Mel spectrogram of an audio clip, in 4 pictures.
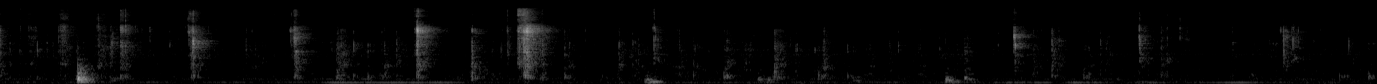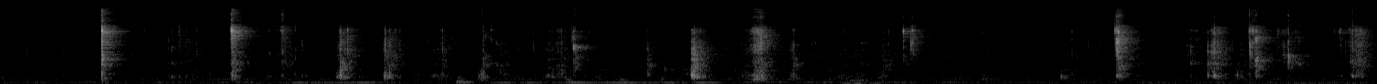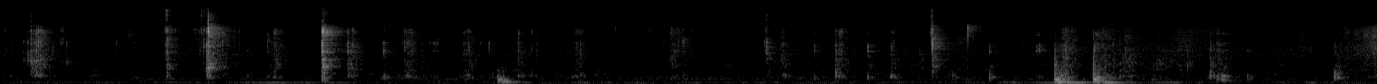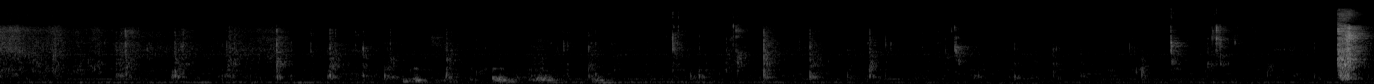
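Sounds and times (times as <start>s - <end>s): chewing and wet mouth smacks: 42.5s - 55.0s.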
